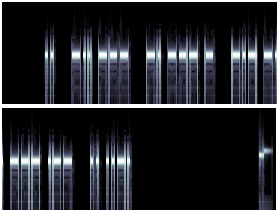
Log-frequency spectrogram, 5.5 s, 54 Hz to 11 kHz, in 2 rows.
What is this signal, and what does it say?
Morse code, heard as a keyed tone, about 44 wpm, 700 Hz. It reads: I DO NOT KNOW IF
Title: Sets of 5 Words 45wpm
